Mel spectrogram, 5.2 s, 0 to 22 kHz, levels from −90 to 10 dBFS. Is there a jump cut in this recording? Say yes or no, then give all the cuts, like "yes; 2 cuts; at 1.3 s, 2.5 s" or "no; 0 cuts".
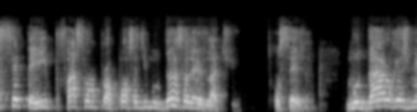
no; 0 cuts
